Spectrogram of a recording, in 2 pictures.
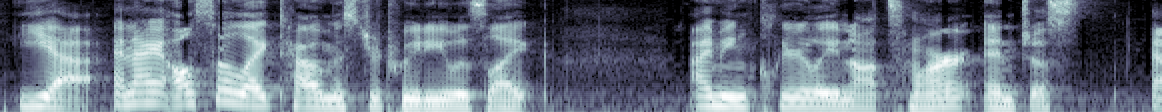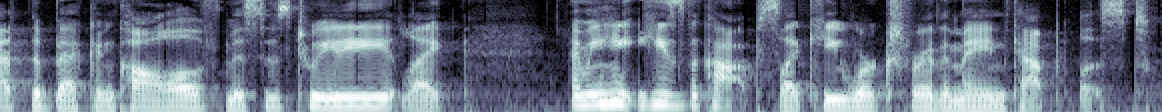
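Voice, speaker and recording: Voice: mid-range voice, normal speed, fairly bright tone. A podcast co-host chatting casually, joking and laughing often. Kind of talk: casual chat.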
